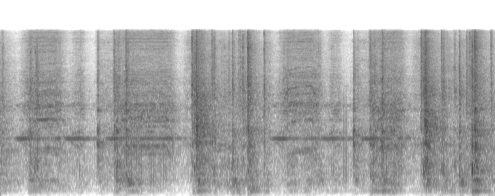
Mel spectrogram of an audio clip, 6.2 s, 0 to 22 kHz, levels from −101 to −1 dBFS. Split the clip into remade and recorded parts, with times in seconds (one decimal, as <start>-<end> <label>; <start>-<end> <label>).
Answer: 0.0-4.9 recorded; 4.9-5.6 remade; 5.6-6.2 recorded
